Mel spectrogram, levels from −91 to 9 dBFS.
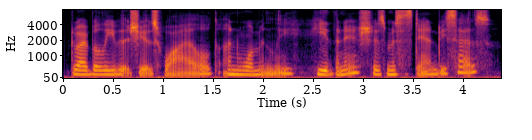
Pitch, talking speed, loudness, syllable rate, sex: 195 Hz, 180 wpm, -17 LUFS, 5.1 syllables/s, female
